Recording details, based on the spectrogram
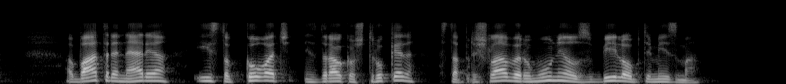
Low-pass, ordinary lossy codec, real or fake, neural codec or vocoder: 7.2 kHz; none; fake; codec, 16 kHz, about 1 kbps, DyCAST, with the encoder's durations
